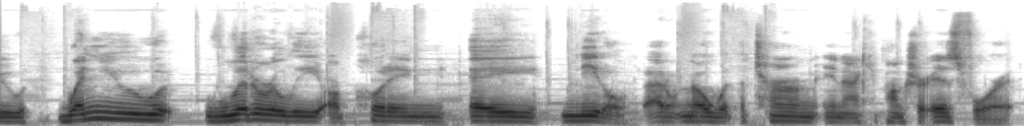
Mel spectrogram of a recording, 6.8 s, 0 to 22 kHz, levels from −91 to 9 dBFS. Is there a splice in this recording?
no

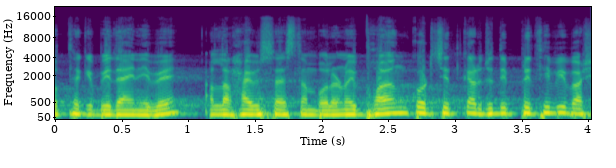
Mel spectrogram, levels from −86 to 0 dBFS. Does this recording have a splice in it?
yes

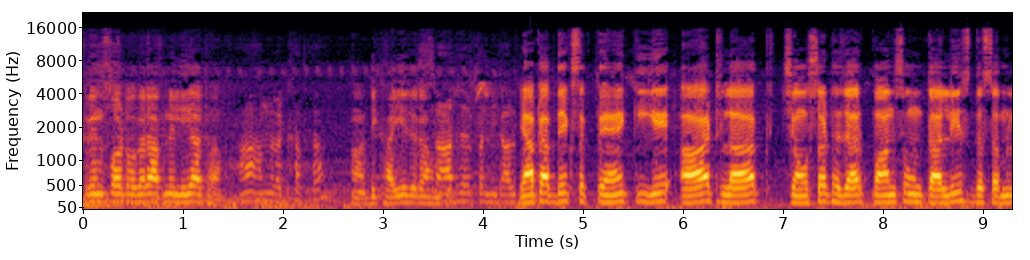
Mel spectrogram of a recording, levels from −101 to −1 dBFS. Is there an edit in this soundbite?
yes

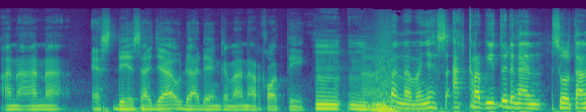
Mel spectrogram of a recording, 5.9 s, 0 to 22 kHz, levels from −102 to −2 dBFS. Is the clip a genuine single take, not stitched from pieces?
no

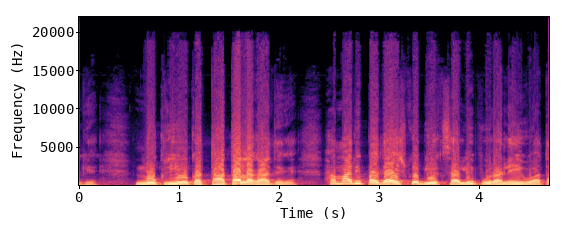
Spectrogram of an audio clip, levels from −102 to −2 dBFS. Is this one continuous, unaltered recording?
yes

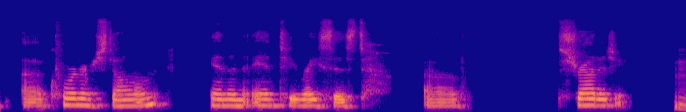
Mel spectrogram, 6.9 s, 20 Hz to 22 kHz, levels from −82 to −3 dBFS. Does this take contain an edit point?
no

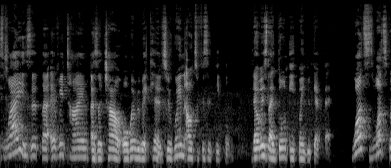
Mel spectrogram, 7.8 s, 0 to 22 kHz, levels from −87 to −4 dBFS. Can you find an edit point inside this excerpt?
no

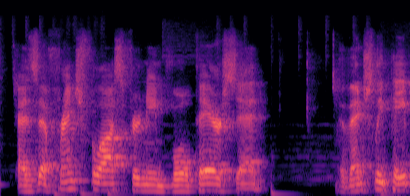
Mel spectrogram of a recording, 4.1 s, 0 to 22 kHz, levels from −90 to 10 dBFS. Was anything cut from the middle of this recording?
no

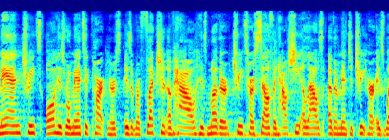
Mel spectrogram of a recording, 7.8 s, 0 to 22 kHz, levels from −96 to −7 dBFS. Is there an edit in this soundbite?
no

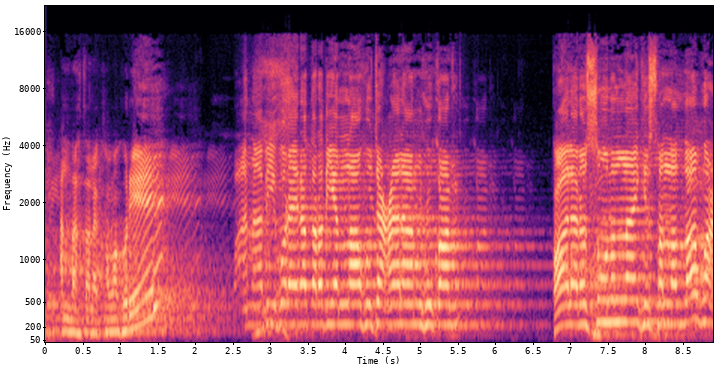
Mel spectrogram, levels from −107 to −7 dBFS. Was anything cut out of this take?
yes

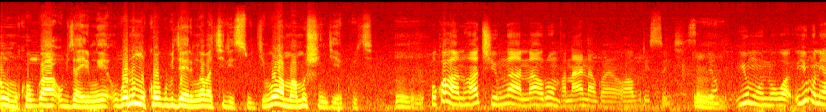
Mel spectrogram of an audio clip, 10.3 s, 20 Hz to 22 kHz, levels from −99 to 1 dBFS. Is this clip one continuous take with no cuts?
no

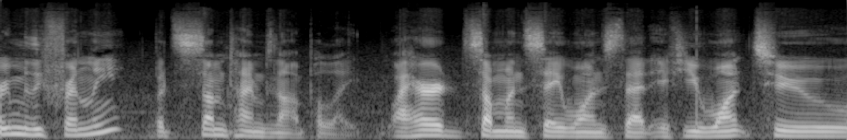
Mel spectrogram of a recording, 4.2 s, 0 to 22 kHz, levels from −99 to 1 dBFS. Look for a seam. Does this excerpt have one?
yes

